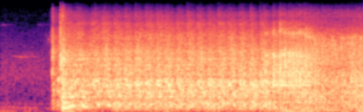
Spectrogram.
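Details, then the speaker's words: Water truck engine starts: quiet, then it catches and settles straight into a steady, even run with no stumbling. Starts and runs properly, and the sensor fixed it. "Ah, that sensor fixed it."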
